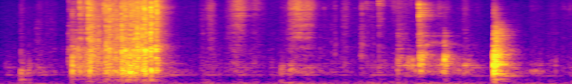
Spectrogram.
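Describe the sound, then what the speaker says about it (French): Tarot cards being shuffled: a dense burst of riffling card noise, then several shorter, softer flicks and slides, ending with a sharp snap, close and clear with no talk. "on va tirer des cartes du tarot"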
